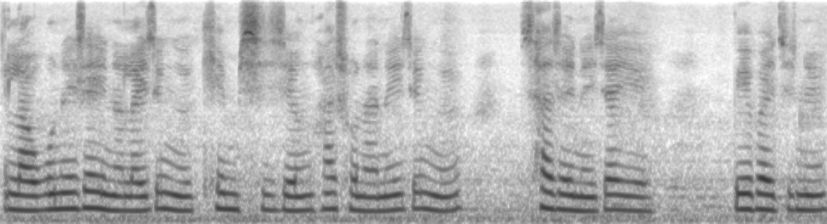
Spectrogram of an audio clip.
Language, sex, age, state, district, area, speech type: Bodo, female, 18-30, Assam, Kokrajhar, rural, spontaneous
